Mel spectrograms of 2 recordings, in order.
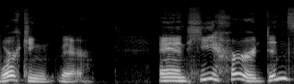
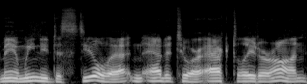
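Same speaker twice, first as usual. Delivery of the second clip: ordinary delivery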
